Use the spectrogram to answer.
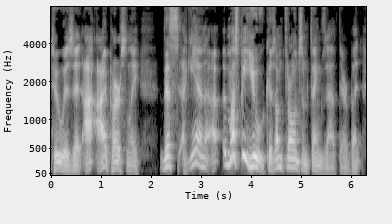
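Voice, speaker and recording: This man has a medium-pitched voice with an American accent and some vocal fry. He talks at a moderate pace, his loudness swings widely, and the recording is very clean with a silent background. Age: 60s. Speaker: sports show host. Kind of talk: casual chat.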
